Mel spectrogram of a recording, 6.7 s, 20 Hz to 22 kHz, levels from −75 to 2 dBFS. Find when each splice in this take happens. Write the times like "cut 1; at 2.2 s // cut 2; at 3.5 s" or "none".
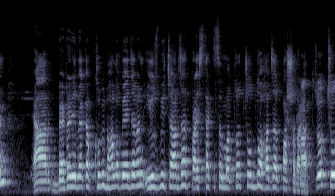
none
